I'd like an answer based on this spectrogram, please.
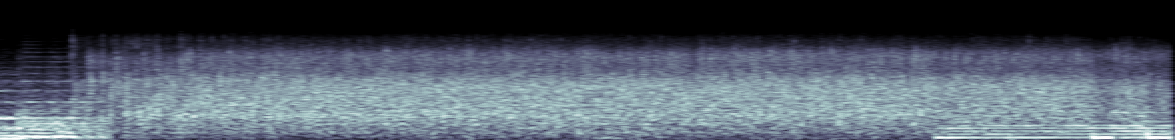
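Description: A song ends in the first moment, followed by steady studio-audience applause; new music comes in under the applause about six seconds in.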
